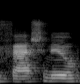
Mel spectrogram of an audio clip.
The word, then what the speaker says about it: Fashanu: It's going to be Olu Fashanu out of Penn State. It is pronounced Fashanu, by the way. Olu said it himself, so for everyone's saying, it's Fashanu, it's not. But they desperately need help at tackle, the Saints do.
